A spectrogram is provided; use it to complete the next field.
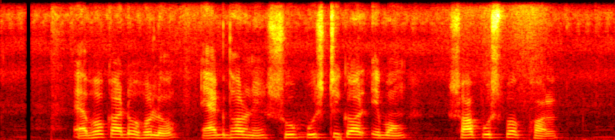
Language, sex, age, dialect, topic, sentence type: Bengali, male, 18-24, Northern/Varendri, agriculture, statement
